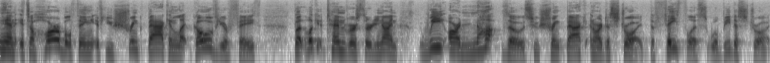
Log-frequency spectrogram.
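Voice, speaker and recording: Bright and sharp in tone, a man's voice is raised and projected. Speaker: preacher. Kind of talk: sermon. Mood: joking, then earnest. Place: church.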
